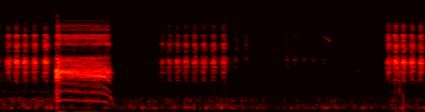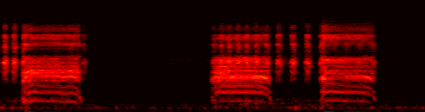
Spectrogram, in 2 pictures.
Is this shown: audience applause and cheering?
no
